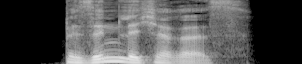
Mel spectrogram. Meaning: strong/mixed nominative/accusative neuter singular comparative degree of besinnlich
- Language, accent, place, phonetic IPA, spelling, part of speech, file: German, Germany, Berlin, [bəˈzɪnlɪçəʁəs], besinnlicheres, adjective, De-besinnlicheres.ogg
